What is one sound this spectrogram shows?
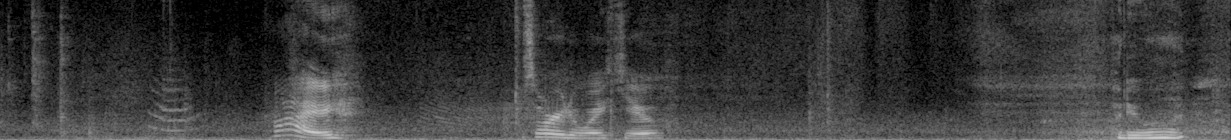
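A young woman speaks nearby in a worried voice.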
